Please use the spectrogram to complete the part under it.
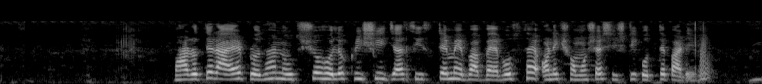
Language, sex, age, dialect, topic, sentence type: Bengali, male, 25-30, Standard Colloquial, agriculture, statement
